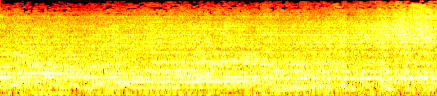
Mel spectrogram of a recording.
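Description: Rock band playing live: distorted electric guitars holding sustained notes, some of them sliding in pitch, over bass and drums.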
